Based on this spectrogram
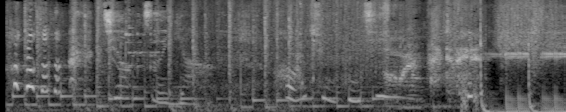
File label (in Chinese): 御姐音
